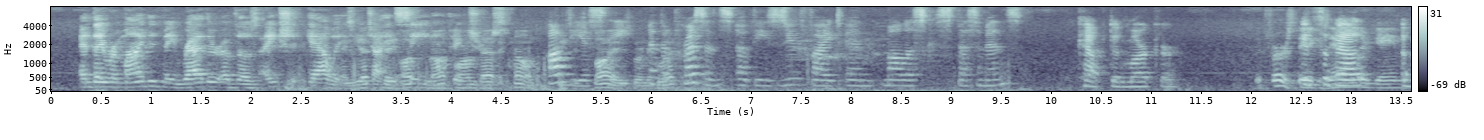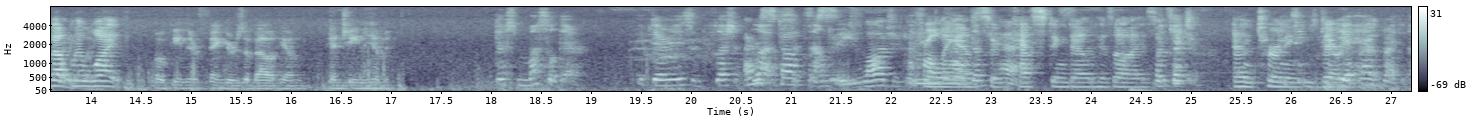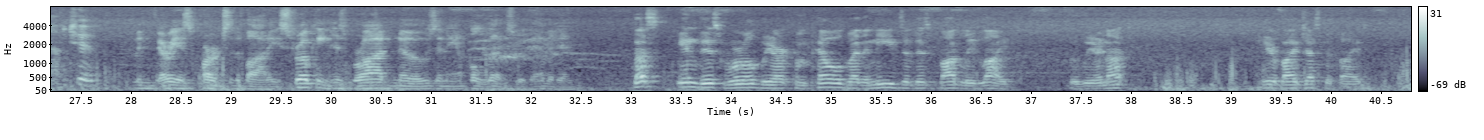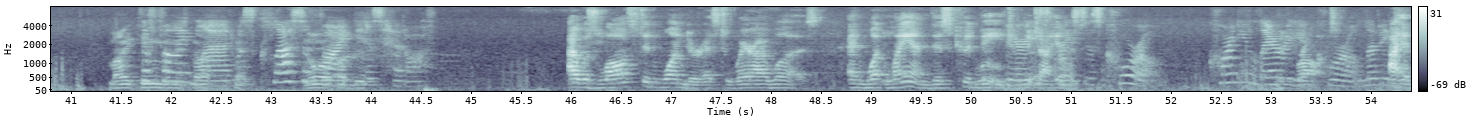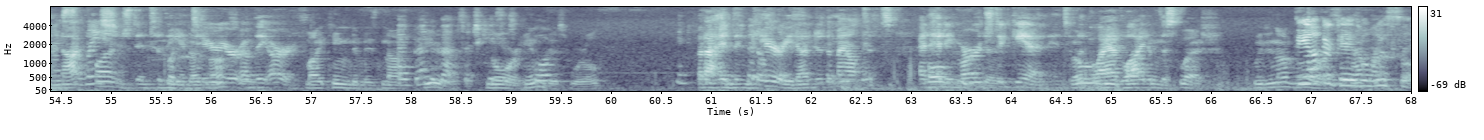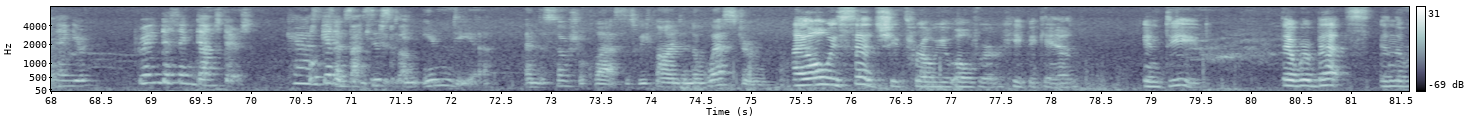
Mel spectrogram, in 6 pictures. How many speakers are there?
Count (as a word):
seven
